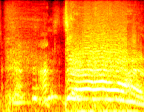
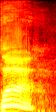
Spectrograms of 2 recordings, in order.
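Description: First: It is screamed at the top of the lungs. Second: It is called out at a moderate volume.

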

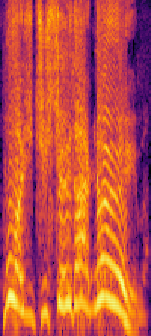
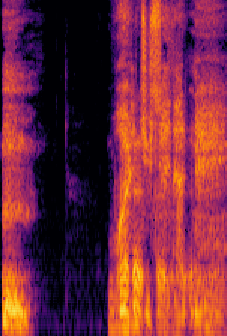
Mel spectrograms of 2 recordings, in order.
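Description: First: It is said in his normal voice. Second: It is said in a gravelly Batman voice.

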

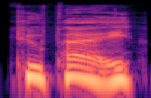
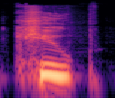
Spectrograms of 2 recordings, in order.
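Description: First: The word is pronounced the European way. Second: The word is pronounced the American way.

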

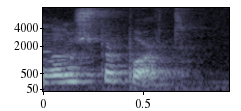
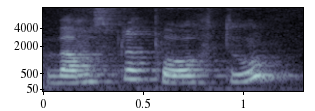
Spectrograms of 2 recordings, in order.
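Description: First: It is said with a harder European accent. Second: It is said with a soft Brazilian accent.

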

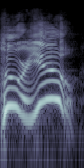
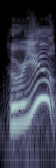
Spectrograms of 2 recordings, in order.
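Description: First: It sounds startled and surprised. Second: It sounds puzzled and uncertain. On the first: He is startled to find someone there. "Was it shocked?" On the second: He is puzzled by who is there. "Like was it confused?"

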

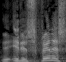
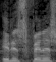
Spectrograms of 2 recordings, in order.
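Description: First: It sounds strong and triumphant, like a shout. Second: It sounds weak and defeated, like a death rattle.

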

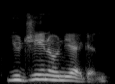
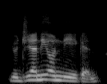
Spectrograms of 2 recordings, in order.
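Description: First: The name is said with an American pronunciation. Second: The name is said with a Russian pronunciation. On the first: "which is to us" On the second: "if you want to pronounce this book correctly, it's Eugenie Onegin"

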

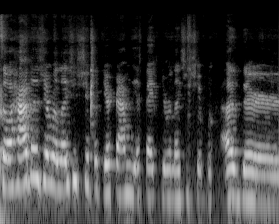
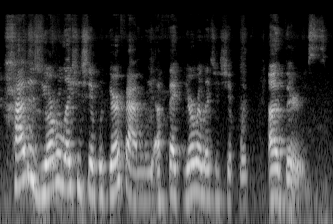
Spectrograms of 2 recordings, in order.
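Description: First: It is read at normal speed. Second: It is read slowly.

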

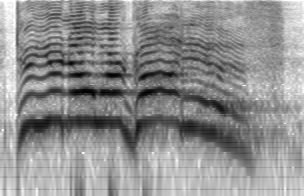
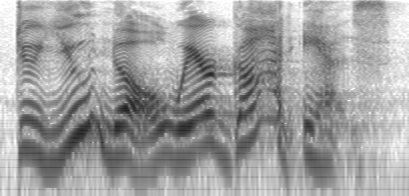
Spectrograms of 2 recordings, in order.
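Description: First: It is shouted at full volume. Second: It is said in a louder voice.

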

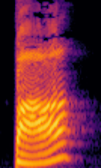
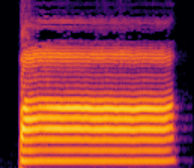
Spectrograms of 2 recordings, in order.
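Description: First: The pitch rises from mid to high. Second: The pitch stays high and level throughout. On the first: "依然是同样的音，不同的音调来体会一下" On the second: "起音是八，结束也是啊，没有高低变化"

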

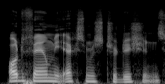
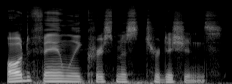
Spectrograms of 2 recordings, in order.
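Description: First: It is read at a normal, quicker pace. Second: It is read slowly and deliberately.

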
